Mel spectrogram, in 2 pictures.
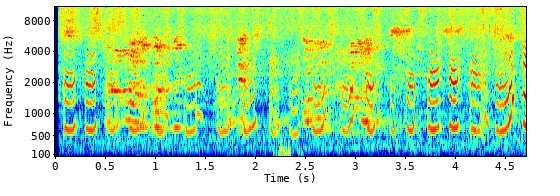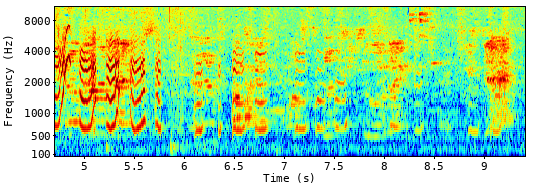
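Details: Caramel, a three-day-old baby guinea pig looking at its reflection in a mirror; rapid, repeated squeaky chirps, each sharply rising and falling, about four per second in steady bursts, with faint handling noise.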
